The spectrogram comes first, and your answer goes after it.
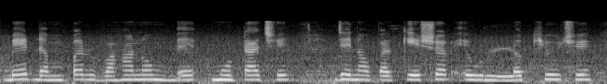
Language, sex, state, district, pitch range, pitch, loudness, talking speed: Gujarati, female, Gujarat, Valsad, 205-225 Hz, 215 Hz, -14 LUFS, 120 wpm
